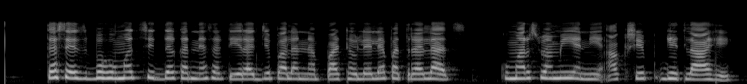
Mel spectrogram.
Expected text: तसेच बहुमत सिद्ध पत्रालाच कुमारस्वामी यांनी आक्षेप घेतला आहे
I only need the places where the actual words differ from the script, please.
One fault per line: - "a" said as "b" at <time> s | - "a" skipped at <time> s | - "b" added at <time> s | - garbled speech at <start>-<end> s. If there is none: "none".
- "करण्यासाठी राज्यपालांना पाठवलेल्या" added at 1.7 s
